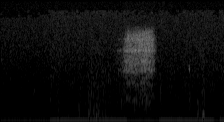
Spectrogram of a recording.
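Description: Near silence, with one faint, brief hiss about a second and a quarter in.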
